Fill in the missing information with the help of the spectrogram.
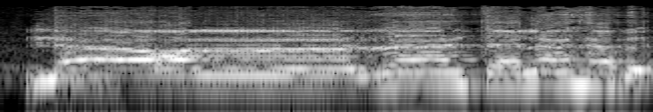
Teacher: اخفا کریں گے، یعنی 1 الف کے برابر ناک میں رکیں گے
